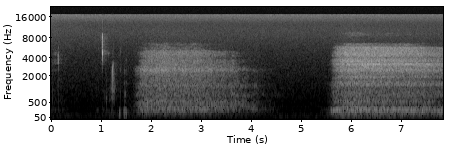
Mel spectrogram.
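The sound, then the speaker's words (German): Airy nasal breathing during an alternate-nostril breathing exercise, ending with an exhale through the right nostril: two long, soft, hissing breaths of a few seconds each, separated by a quiet pause, after a few faint clicks and no talk. “und dann atme aus durch das rechte Nasenloch, durch den Sonnenkanal. Die letzte Runde abschließen mit der Ausatmung durchs rechte Nasenloch.”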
